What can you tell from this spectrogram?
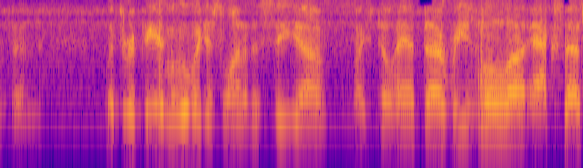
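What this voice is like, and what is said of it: Slightly raspy voice. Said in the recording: “I guess my voice is a little bit raspy”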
